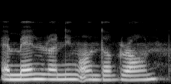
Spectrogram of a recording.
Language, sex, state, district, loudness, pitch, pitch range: English, female, Arunachal Pradesh, Longding, -13 LUFS, 225 Hz, 210-230 Hz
